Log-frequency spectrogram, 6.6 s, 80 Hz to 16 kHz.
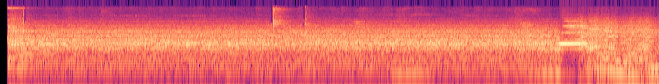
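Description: Electric guitar through a Laney LC30 amp, a chord held and sustaining for about five and a half seconds. Near the end it gives way to a sharp high note that begins to fall in pitch.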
